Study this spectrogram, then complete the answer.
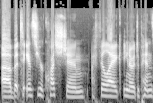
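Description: A woman speaks with a Southern US accent. The sound is dry and close, with no echo. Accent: Southern American. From US South, Athens, Georgia. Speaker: church member, podcast co-host. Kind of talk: casual chat about faith.

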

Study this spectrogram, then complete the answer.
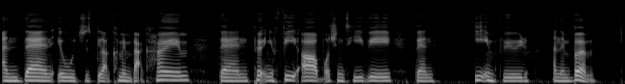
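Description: A woman speaks fairly quickly in a fairly low pitch, with monotone, flat intonation. The sound is dry and close, with no echo. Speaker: podcast co-host. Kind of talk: casual chat.

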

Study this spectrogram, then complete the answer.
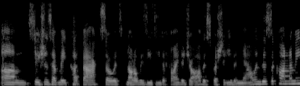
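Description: Talking at a very fast pace with hardly any pauses, a woman with an American accent uses a fairly low pitch with ordinary variation. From Los Angeles. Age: 40s. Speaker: TV news producer. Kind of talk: interview.

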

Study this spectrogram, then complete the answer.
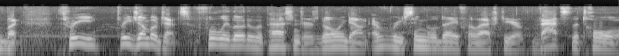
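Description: Over noticeable background noise, a man of medium pitch speaks at a moderate pace with lively intonation and hardly any pauses. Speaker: doctor guest on radio show. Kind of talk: live radio talk show answering callers. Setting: studio.

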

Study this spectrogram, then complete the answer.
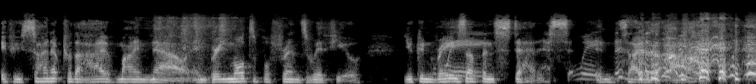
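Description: A man's put-on character voice at medium pitch and moderate pace. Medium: actual play. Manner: calm, polite, salesy.

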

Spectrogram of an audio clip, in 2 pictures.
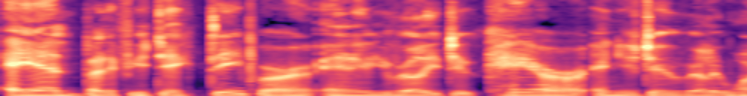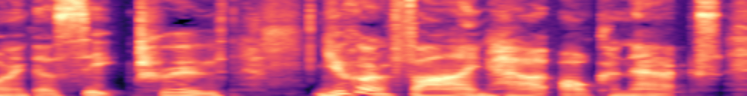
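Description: A woman's voice with vocal fry, ordinary pitch variation and a moderate pace, in a dry, close sound with no echo. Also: fairly low pitch for a woman. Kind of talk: casual Bible discussion.

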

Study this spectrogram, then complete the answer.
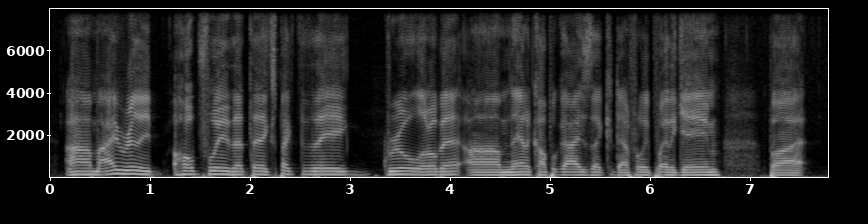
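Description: Speaking at a fairly quick pace with an American accent, a man uses fairly high pitch and monotone, flat intonation on a very clean recording with a silent background. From Michigan (West Olive). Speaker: college hockey player. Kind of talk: interview.

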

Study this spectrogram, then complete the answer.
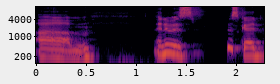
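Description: A woman speaks at a moderate pace in a plain, everyday voice of medium pitch. The recording is very clean, with a silent background. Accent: American. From US South. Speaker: podcast co-host. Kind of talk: casual chat.

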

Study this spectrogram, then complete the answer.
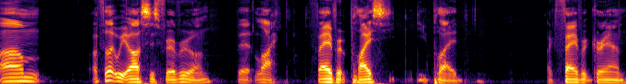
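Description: Speaking with an Australian accent, a man uses a fairly low pitch and ordinary pitch variation at a moderate pace, with long, frequent pauses. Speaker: podcast co-host. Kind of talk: casual chat.

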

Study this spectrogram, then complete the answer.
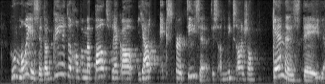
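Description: Her fairly high voice swings very widely in pitch as the woman talks at a moderate pace. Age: 30s. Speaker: negotiation coach and entrepreneur. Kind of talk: casual chat. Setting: Instagram live video.

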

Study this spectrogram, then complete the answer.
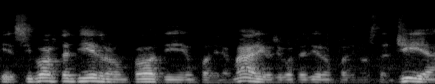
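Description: A man at medium pitch, ordinary pitch variation, moderate pace, with noticeable background noise. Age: 60s. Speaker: music commentator. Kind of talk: casual chat.

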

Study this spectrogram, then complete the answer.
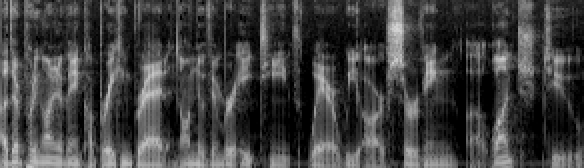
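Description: A man's very deep, low pitch with ordinary variation at a fairly quick pace, in a very clean recording with a silent background. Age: 20s. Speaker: church family pastor. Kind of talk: casual interview chat.

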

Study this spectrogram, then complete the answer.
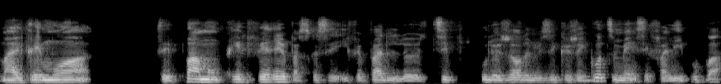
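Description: Talking at a fairly slow pace, a man has a fairly low pitch with ordinary variation. The background is quiet. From DR Congo, Kinshasa. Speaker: student. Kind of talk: radio interview. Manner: halting, repeats words.

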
